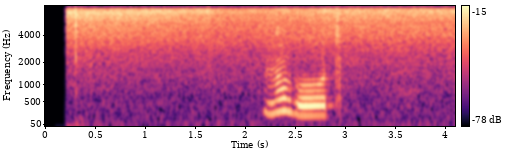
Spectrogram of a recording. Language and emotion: Russian, sad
